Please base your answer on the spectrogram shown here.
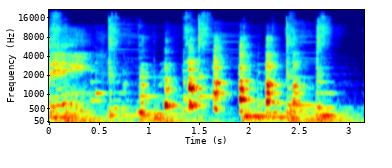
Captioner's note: awkward laughter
